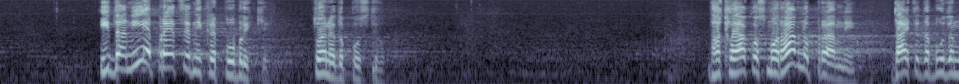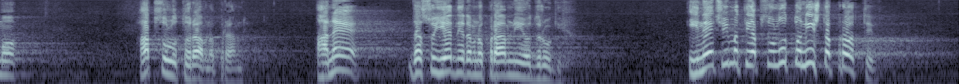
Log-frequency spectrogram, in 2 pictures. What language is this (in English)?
Serbian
